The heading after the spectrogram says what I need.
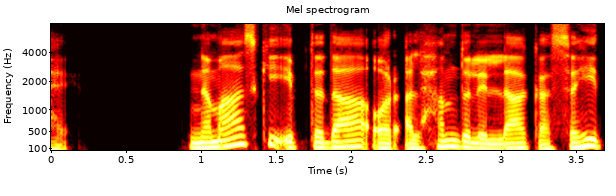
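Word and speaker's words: الحمد لله: پہلا لفظ جو الحمدللہ یہاں ل ساکن ہے، لیکن اکثر لوگ اس لام کے اوپر زبر پڑھتے ہیں۔ اس کا صحیح تلفظ یہ ہے الحمدللہ، نہ کہ الحمدللہ۔ الحمدللہ کہ جو لام ہے اس کا وہ ساکن ہے، اس پر زبر نہ پڑا جائے۔ ذرا سوچئے، جب نماز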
